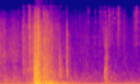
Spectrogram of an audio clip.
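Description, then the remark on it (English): A sharp metallic clunk of an office door closing and latching as it is locked up, followed by light jingling and a few small clicks of keys, with no talking. “Mal locks up.”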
